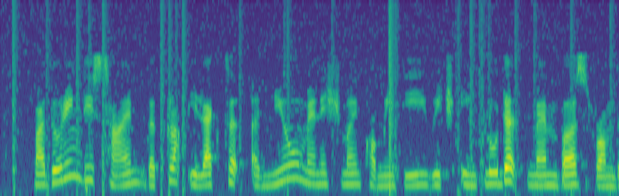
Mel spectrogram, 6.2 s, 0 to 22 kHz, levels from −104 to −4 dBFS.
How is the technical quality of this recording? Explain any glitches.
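The recording has one fault that runs through the whole clip: overdone noise removal. Throughout, a noise reducer set far too aggressively has switched off individual frequency bands whenever they came close to its noise estimate, taking softer parts of the speech with them. The background drops and breaks up into twinkling specks. A spectrogram would show a patchy, moth-eaten texture with isolated bright dots scattered through the gaps.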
